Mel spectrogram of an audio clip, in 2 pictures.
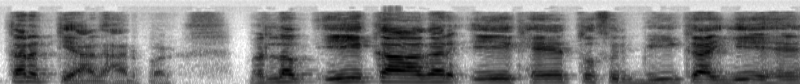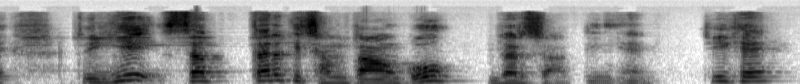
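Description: A male teacher giving an exam coaching lecture at a mid pitch. He works through examples and leans hard on key words. He pauses now and then to check that his students follow. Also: a little mellow. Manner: explains with examples and checks in with "clear?".

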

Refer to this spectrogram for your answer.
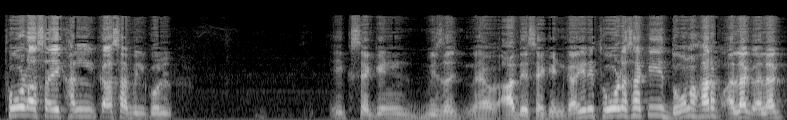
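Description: Man slowly teaching Arabic prayer pronunciation. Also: fairly high pitch, very animated. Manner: slow, drawn-out recitation of Arabic phrases to demonstrate pronunciation. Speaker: religious teacher. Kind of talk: explanatory lesson on prayer recitation.

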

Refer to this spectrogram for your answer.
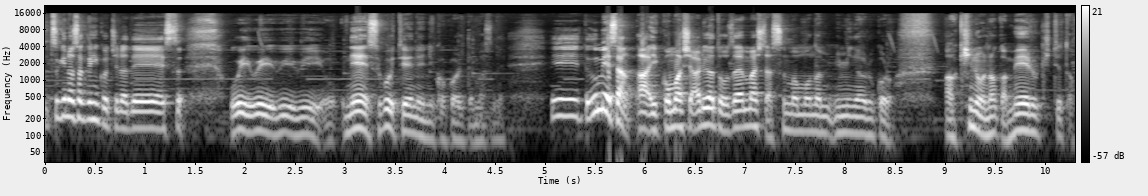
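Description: A man critiquing viewers' paintings in a casual, chatty way, full of fillers and asides. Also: medium pitch.

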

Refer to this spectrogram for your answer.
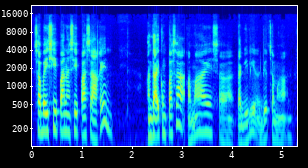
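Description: A male photojournalist giving an animated personal account in an interview, switching between languages and often adding "no?" tags. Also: on the high side, a little fast, gravelly. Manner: animated retelling, code-switching, frequent "no?" tags.

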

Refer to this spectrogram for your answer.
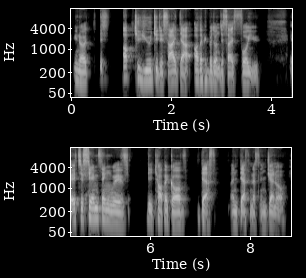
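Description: A man in his thirties from Northern Ireland, whose accent blends Northern Irish, Scottish and English, speaks earnestly and openly as a guest in a casual podcast interview, often restarting. His voice is lowish, normal in speed and a little mellow. He's in a home room with bookshelves, using a boom-arm studio mic and headphones.

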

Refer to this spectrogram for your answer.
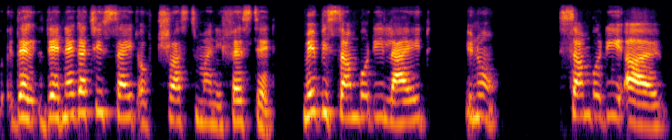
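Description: A woman's voice: fairly high pitch, a little mellow, no echo. A woman speaking as a guest expert on a webinar. She explains her points by asking rhetorical questions.

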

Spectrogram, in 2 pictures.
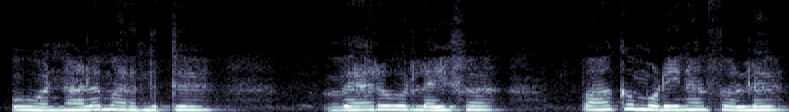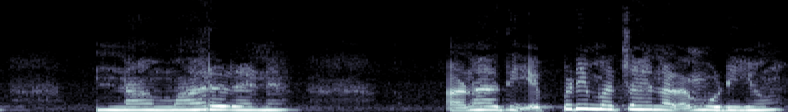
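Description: A gentle, heartbroken young woman from a cartoon love story, voiced by a woman, tearful and pleading. Her voice is high and fairly level, with a dull lo-fi sound. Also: flat delivery, normal speed, long pauses. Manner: soft, pleading. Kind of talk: cartoon voice acting.

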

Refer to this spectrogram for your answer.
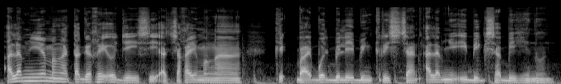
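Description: A man's voice: fairly low pitch, a little fast, soft background music. A man giving heated commentary in his vlog, preaching and pleading with his listeners and quoting scripture in English.

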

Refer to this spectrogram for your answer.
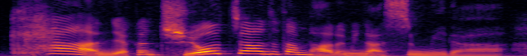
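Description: A woman teaching English pronunciation in an online lesson, repeating short English phrases slowly for learners to copy. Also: high voice, very animated.

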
